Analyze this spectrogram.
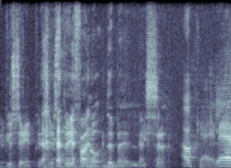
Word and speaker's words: Stefano De Bellis: è Gaggo Fiorillo pronunciato da me. No, il mio è più semplice, Stefano De Bellis.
